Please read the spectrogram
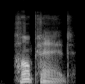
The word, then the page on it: hophead: British English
